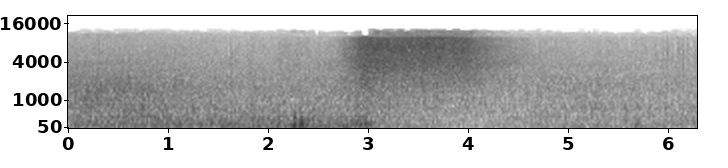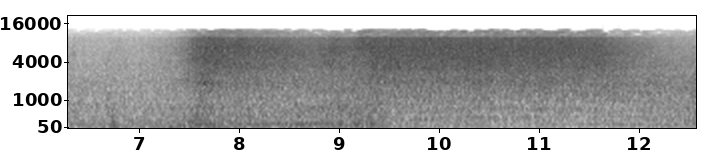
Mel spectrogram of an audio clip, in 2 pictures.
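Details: 1998 Mercedes E320 driving in sport mode, disintegrated passenger-side cat blocked exhaust, hole pierced in exhaust as temporary fix until replacement cat, check engine light flashing: loud airy hiss surging with throttle; exhaust leak from pierced hole.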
